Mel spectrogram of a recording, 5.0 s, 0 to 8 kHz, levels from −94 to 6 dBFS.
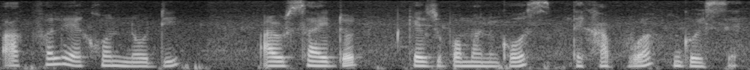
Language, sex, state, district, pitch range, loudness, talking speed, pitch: Assamese, male, Assam, Sonitpur, 180-195 Hz, -19 LUFS, 130 wpm, 185 Hz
